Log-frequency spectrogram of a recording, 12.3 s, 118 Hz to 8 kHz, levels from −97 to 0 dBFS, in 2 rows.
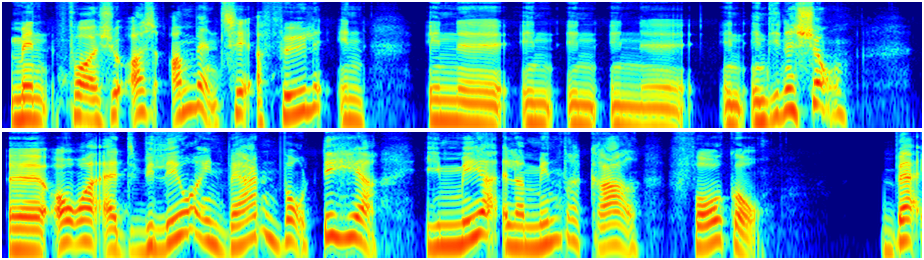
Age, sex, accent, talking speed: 30-49, male, native, 170 wpm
